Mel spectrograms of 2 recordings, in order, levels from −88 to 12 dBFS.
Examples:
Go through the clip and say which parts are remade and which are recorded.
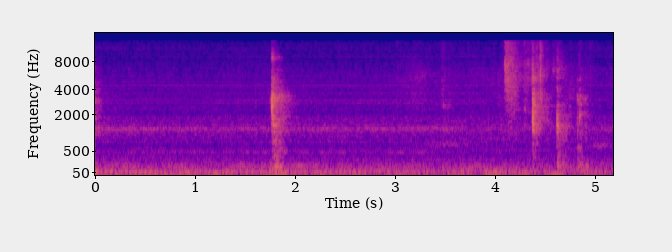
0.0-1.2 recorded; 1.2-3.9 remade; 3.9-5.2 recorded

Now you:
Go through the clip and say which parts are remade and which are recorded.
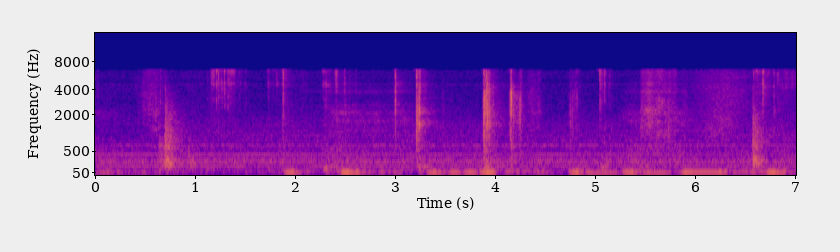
0.0-2.1 recorded; 2.1-3.2 remade; 3.2-5.3 recorded; 5.3-5.9 remade; 5.9-7.0 recorded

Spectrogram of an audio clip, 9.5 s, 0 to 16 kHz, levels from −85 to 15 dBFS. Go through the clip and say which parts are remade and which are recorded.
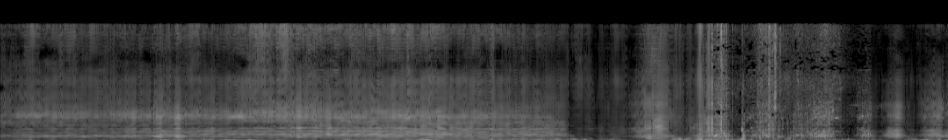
0.0-7.1 remade; 7.1-8.7 recorded; 8.7-9.5 remade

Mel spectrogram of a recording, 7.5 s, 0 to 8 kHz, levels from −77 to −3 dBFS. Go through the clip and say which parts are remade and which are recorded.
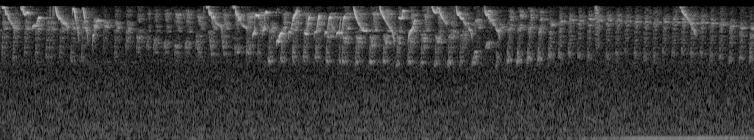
0.0-7.5 recorded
